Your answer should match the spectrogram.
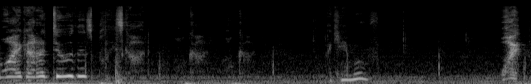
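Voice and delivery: hushed frightened whispered pleading; terrified whisper. Real, not acted. Trapped player whispering prayers in terror. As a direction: pray under your breath in fear.

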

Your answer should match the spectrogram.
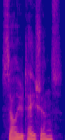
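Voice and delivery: high, thin spider greeting. A narrator's reading. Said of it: "he heard again the thin voice".

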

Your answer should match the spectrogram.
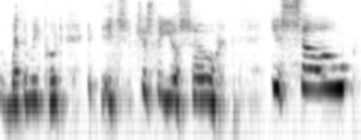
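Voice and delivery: hesitant polite call up the hill; little penguin working up courage; timid penguin. Acted. Penguin stammers a shy request.

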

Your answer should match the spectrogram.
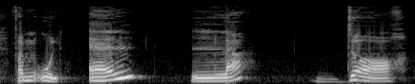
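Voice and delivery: teacher showing the linked la sound; liaison elle l'adore. Shown as a demonstration. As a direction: link "elle" into "adore" as "l'adore". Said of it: "رح تشكل صوت لا".

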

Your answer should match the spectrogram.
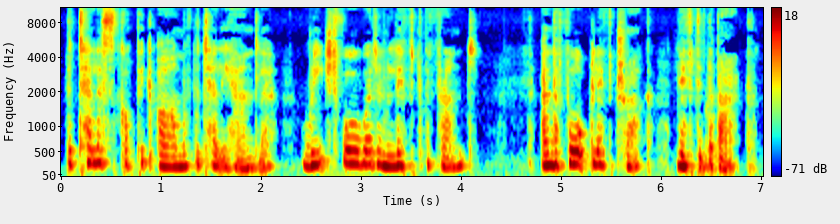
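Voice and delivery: plain reading voice

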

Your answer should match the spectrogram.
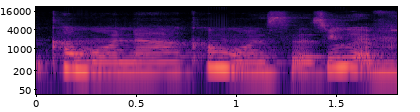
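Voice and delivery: ordinary delivery

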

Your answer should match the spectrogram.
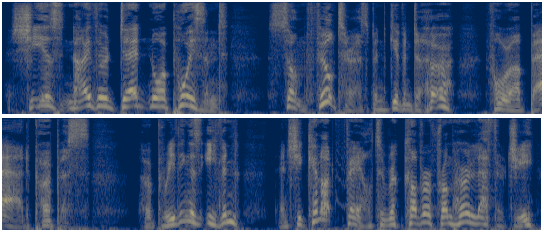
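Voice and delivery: ordinary delivery, nothing marked

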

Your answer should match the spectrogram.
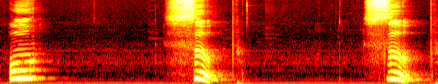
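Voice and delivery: Soup with a long OO vowel, sounded alone first; model pronunciation. Shown as a demonstration. Teacher introducing the vowel of soup, careful pronunciation. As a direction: give the OO, then say Soup with it. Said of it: "veamos la pronunciación de soup".

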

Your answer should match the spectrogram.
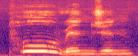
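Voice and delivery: high, slow sympathetic engine; Thomas voice. Acted. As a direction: draw out the pity in a high voice.

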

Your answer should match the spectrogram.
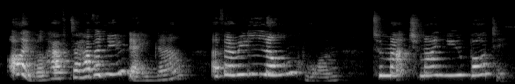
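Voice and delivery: high, loud, excited puppy voice; pleased little pup; proud puppy. A narrator's reading. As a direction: announce it with puppyish pride. Dumpling delighted with herself.

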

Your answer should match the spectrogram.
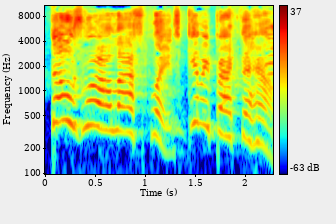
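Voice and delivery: high, slowed outraged demand; furious dad wanting the hammer; angry yelling. Acted. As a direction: hold out your hand and yell for it back.

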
